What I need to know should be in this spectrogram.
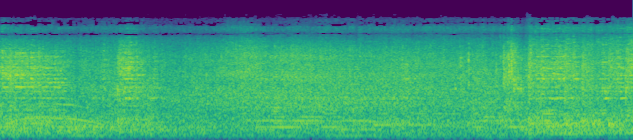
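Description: A heavy truck engine rumbles close by.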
